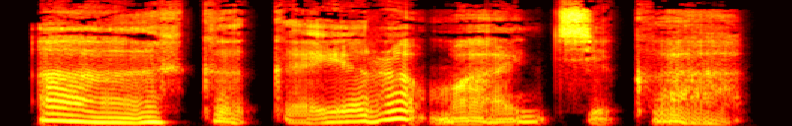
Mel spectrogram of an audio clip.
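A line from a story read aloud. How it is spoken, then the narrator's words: Hoarse wheeze. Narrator (Russian): Прохрипел он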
